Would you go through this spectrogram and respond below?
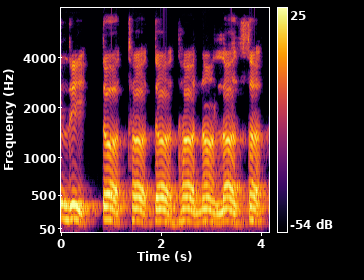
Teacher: इन सब जो वर्णों को बोलने पर जीवा हमारे दंत को अर्थात दांत को स्पर्श कर रही है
